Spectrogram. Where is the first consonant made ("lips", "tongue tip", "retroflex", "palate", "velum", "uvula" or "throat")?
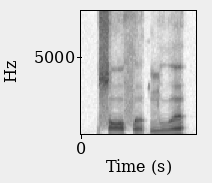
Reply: tongue tip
